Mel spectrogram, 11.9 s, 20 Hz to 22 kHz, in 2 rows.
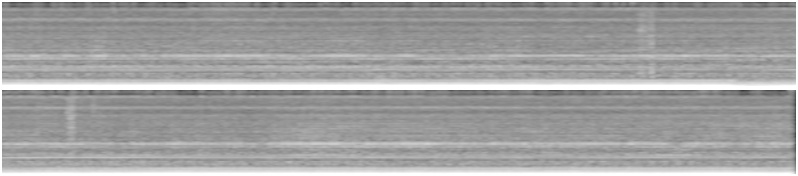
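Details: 2.0 EcoBoost-swapped Ford Ranger cold start after cleaning carbon off the intake valves and changing the oil: smooth, even idle with a steady low hum, no stumbles; earlier cold-start misfires, stalling and a P0507 code are gone.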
